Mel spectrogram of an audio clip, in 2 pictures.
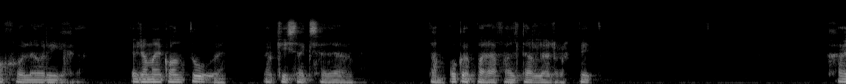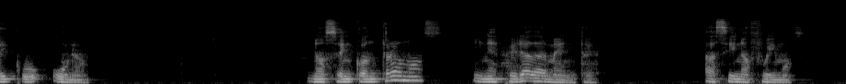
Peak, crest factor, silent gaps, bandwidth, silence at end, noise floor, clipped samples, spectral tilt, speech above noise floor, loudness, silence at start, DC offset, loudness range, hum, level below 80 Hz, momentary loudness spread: -14 dBFS; 20 dB; none; 8.8 kHz; 0.45 s; -72 dBFS; under 0.1%; -6 dB/octave; 40 dB; -33 LUFS; 0 s; under 0.1%; 7 LU; none; -58 dBFS; 14 LU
